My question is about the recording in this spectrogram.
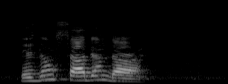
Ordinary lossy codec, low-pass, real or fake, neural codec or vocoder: none; none; real; none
